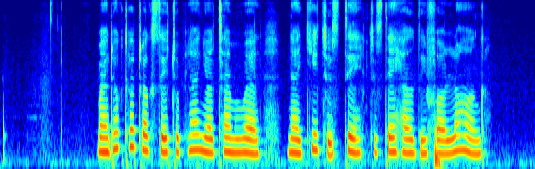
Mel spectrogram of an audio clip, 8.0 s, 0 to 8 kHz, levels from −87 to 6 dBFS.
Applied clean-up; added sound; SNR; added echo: none; none; none; none.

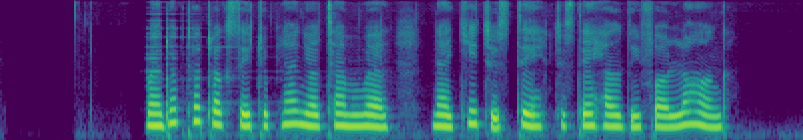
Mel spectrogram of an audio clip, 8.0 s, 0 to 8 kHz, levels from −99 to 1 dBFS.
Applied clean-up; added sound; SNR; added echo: neural mask model DeepFilterNet 3.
